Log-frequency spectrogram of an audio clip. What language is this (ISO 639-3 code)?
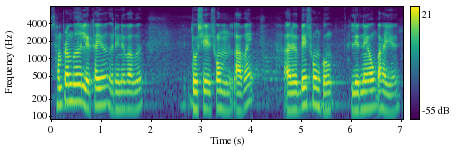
brx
